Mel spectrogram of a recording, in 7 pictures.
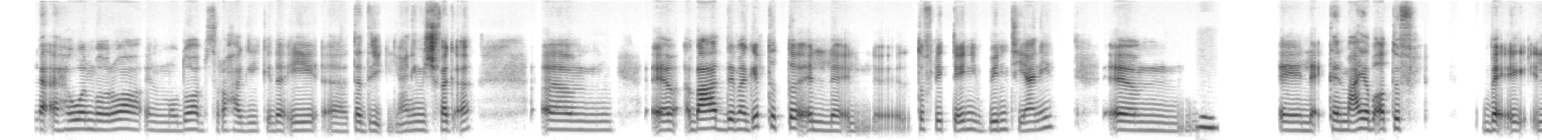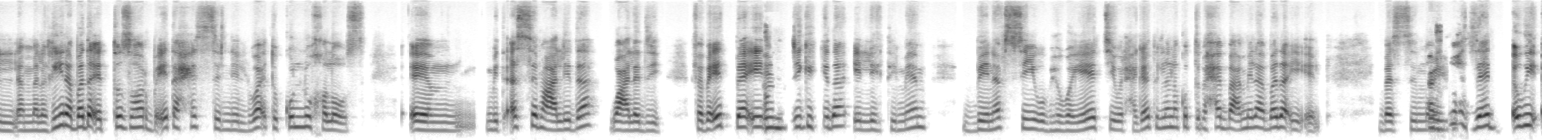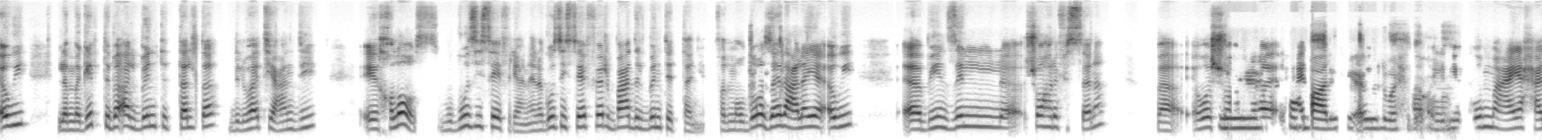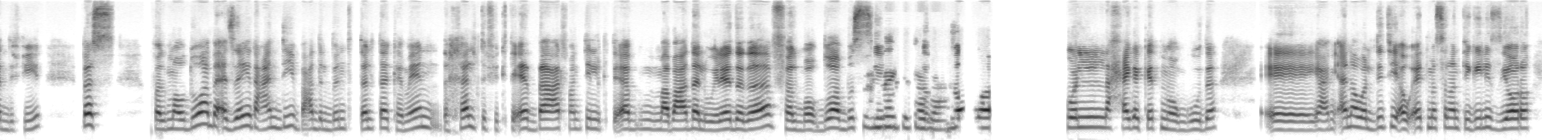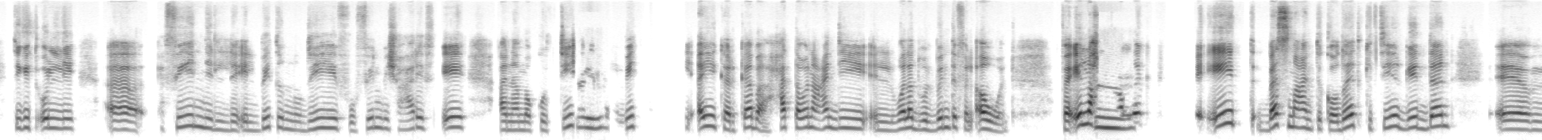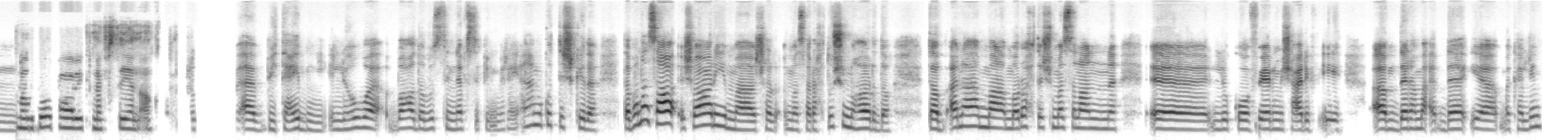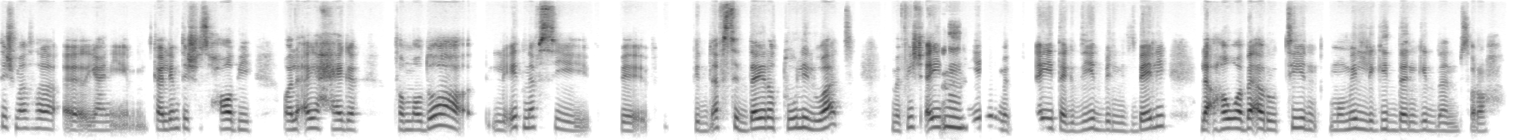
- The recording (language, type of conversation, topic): Arabic, advice, إزاي أوازن بين تربية الولاد وبين إني أهتم بنفسي وهواياتي من غير ما أحس إني ضايعة؟
- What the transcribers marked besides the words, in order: tapping; other background noise; unintelligible speech; unintelligible speech; unintelligible speech; unintelligible speech; in English: "روتين"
